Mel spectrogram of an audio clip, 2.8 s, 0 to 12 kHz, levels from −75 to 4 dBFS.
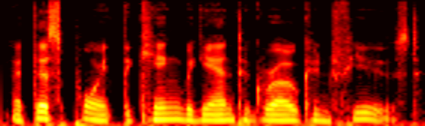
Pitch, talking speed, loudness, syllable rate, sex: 110 Hz, 190 wpm, -19 LUFS, 4.5 syllables/s, male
